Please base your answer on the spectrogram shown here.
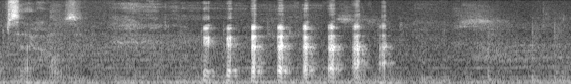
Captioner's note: laughs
